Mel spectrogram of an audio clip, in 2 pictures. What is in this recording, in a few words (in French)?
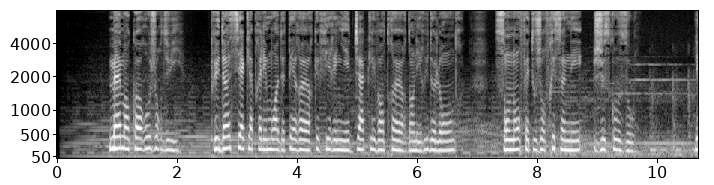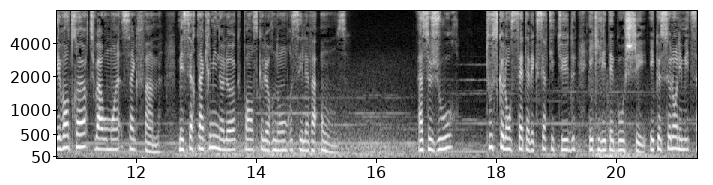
narration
